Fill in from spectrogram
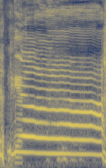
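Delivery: high, loud cry of dismay; anguished shout. Retold or imitated. Host reliving Biden's gaffe, anguished shout. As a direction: yell no in horror. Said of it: "And I'm just like".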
